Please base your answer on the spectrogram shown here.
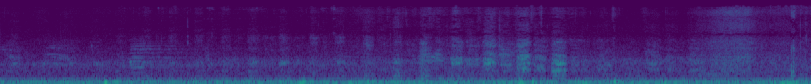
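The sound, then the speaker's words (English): A dog pants steadily and rapidly while playing with a ball, with quick rhythmic breaths that continue throughout against a faint low background rumble. “Dog's getting better at getting that ball.”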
